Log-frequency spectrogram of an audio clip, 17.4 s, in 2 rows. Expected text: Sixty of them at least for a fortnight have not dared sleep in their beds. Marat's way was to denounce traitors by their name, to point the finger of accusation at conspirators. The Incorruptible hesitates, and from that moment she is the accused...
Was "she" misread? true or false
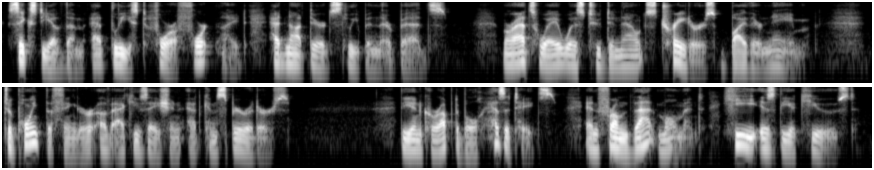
true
